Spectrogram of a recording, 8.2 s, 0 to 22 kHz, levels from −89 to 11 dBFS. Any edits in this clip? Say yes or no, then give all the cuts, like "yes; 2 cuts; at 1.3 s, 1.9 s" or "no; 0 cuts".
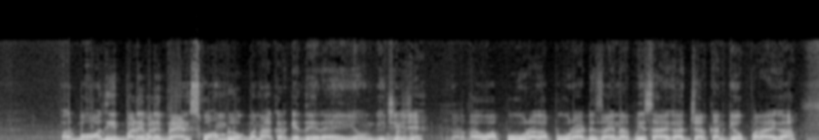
yes; 1 cut; at 4.6 s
